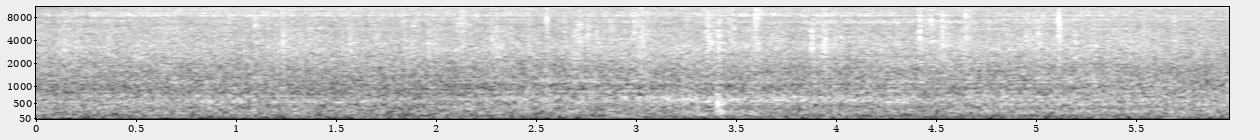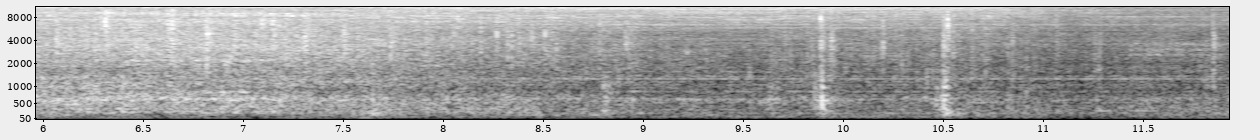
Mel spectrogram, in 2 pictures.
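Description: Märklin HO scale model steam locomotive and tender rolling past on the track, a steady running and rolling sound that swells and then fades as it goes by. Two sharp clicks come near the end.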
